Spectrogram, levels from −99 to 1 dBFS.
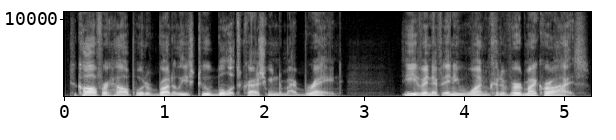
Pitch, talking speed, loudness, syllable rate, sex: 120 Hz, 275 wpm, -18 LUFS, 6.6 syllables/s, male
